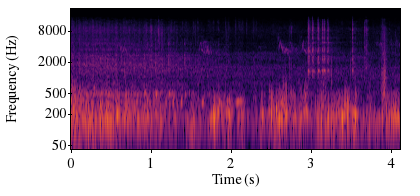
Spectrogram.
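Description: John Deere riding lawn tractors running at idle, a rough low hum, with a few sharp clicks about three seconds in and again near the end.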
